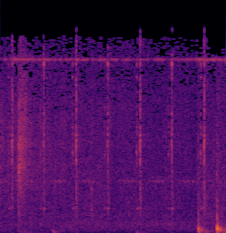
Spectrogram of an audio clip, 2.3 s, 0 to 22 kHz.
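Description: Soft, steady ticks of a clock beside a bed in a darkened room, the clock reading 1:45, faint and evenly spaced, with the last couple of ticks sounding slightly louder.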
